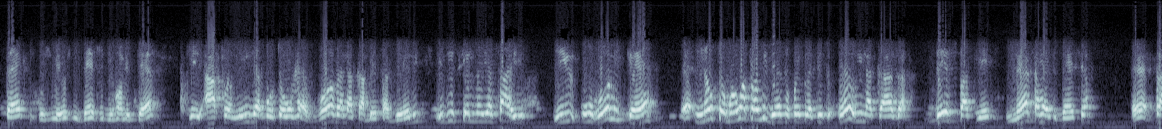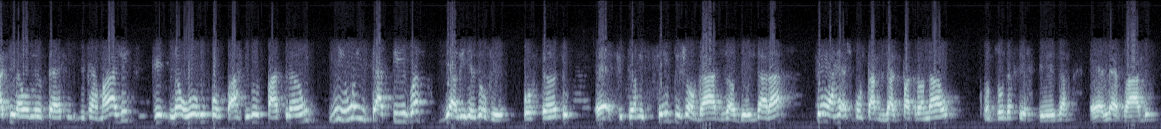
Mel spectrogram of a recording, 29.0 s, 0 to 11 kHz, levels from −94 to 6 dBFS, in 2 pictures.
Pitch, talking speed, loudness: 200 Hz, 165 wpm, -13 LUFS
